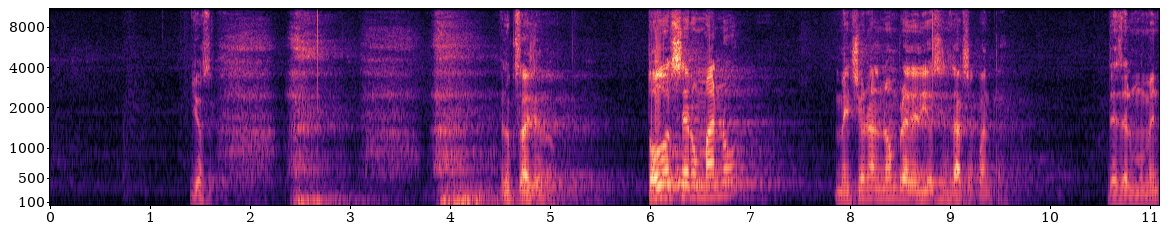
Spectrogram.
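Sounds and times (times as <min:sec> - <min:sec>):
speech: 0:01.4 - 0:02.7, 0:04.5 - 0:05.2, 0:06.0 - 0:07.0, 0:07.8 - 0:09.7, 0:10.6 - 0:11.0
slow deliberate breaths into a microphone: 0:01.7 - 0:04.5.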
